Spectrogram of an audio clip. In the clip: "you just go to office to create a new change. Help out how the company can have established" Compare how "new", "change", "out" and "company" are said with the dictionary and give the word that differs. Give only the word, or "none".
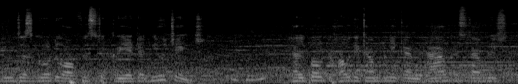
none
